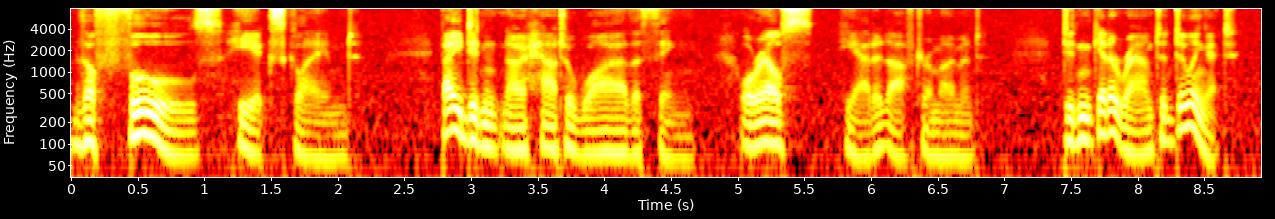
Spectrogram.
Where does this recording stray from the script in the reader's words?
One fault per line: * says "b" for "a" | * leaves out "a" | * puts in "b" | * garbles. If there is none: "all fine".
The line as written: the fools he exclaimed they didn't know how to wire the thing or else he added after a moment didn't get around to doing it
all fine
